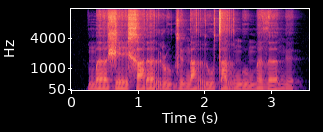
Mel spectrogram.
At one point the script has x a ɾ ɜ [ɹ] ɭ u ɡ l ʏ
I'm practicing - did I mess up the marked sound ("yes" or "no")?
yes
